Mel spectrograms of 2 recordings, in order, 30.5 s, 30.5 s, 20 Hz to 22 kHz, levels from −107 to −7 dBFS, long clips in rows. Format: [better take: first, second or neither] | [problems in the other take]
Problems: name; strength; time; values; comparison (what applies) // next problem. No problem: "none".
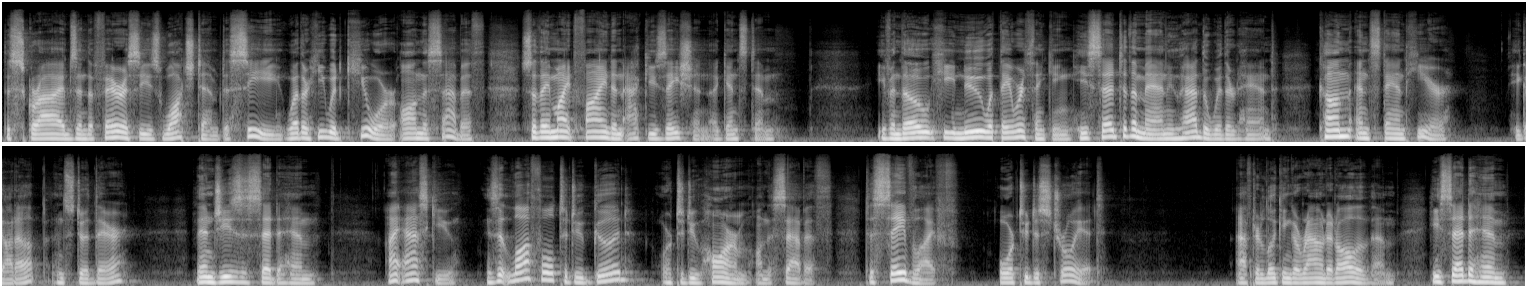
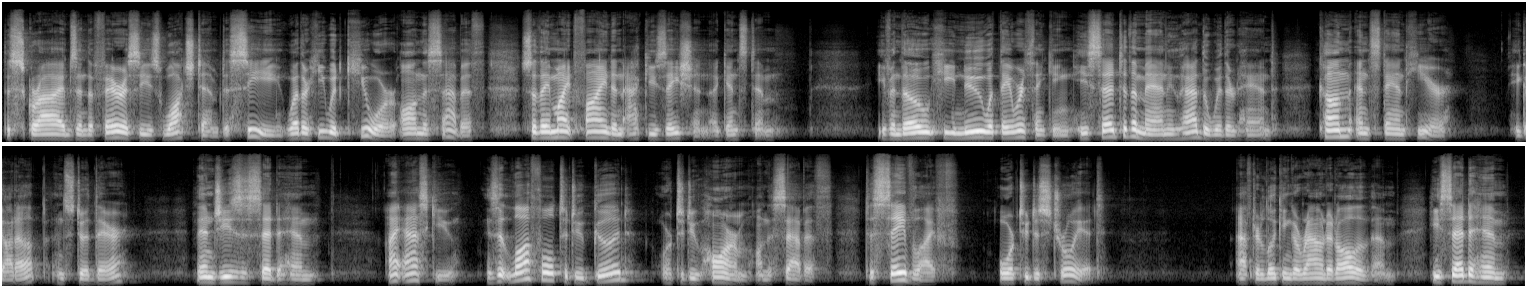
first | thin; somewhat; fading below 300 Hz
